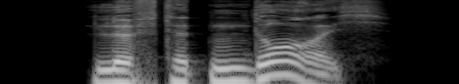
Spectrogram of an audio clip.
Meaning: inflection of durchlüften: 1. first/third-person plural preterite 2. first/third-person plural subjunctive II
- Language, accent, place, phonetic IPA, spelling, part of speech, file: German, Germany, Berlin, [ˌlʏftətn̩ ˈdʊʁç], lüfteten durch, verb, De-lüfteten durch.ogg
